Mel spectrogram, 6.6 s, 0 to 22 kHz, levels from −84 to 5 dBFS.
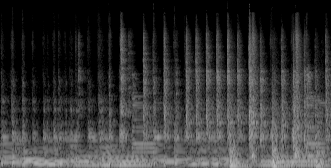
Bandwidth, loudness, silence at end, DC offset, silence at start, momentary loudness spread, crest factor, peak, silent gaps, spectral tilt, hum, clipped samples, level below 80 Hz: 17 kHz; -29 LUFS; 0 s; under 0.1%; 0 s; 5 LU; 16 dB; -14 dBFS; none; -5 dB/octave; none; under 0.1%; -38 dBFS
